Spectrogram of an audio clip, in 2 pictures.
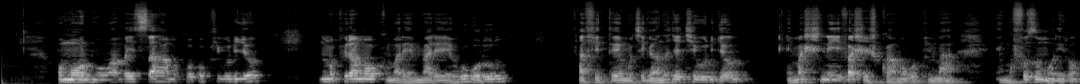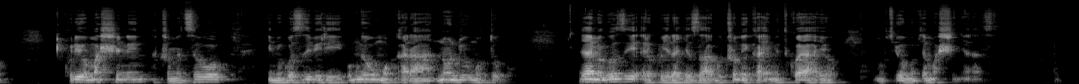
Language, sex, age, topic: Kinyarwanda, male, 25-35, government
